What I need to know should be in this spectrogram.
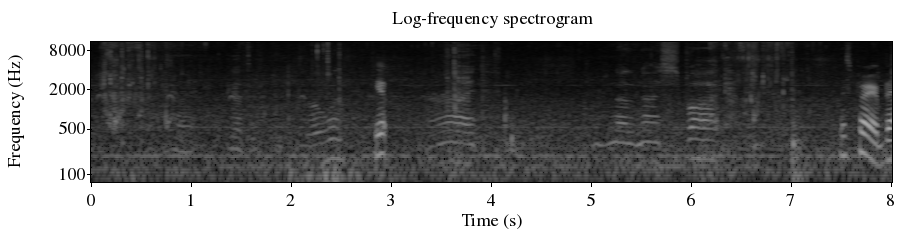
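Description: A fish thrashes and splashes at the water's surface.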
